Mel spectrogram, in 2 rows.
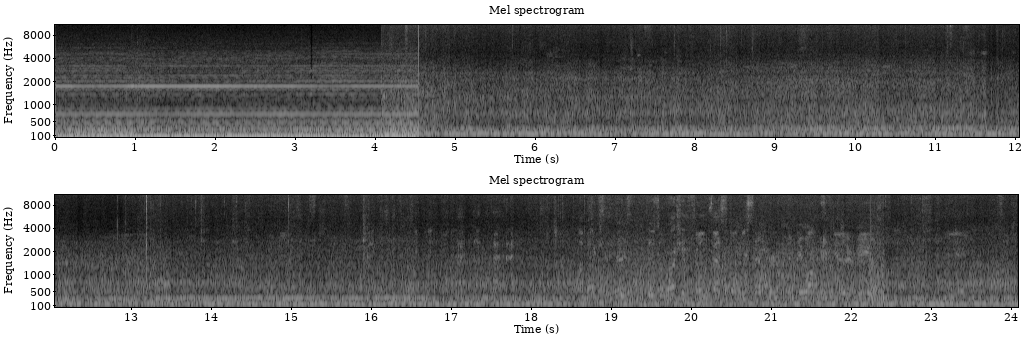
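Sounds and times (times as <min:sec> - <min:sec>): airplane cabin engine drone: 0:00.0 - 0:24.0.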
